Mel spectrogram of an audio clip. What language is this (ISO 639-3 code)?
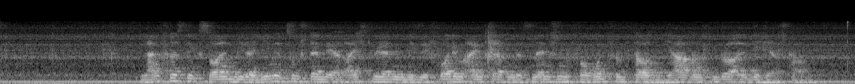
deu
